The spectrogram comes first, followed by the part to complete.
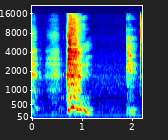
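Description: A woman lets out one short, breathy burst of voice about a second in, falling in pitch: a cough caught up in laughter.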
